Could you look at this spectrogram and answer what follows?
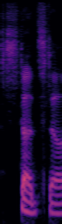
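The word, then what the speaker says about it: Studstill: be run by Shannon how do you say her last name stud tail still chance stud still yep and there's a lot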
